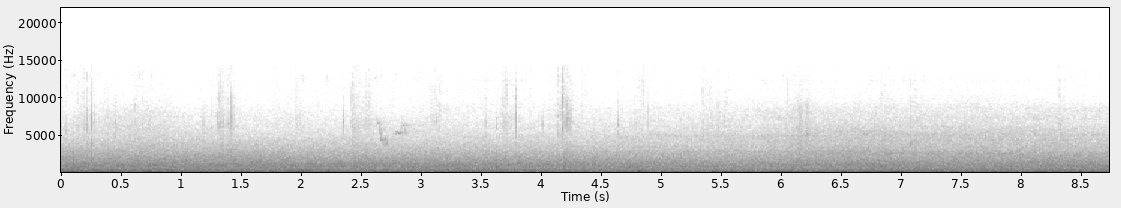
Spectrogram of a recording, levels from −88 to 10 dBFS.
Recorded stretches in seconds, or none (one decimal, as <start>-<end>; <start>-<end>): 0.0-3.3; 3.9-5.8; 8.1-8.7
